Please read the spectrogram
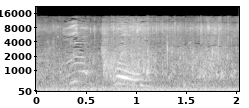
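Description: Light splashing of swimming-pool water, with faint voices in the background.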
